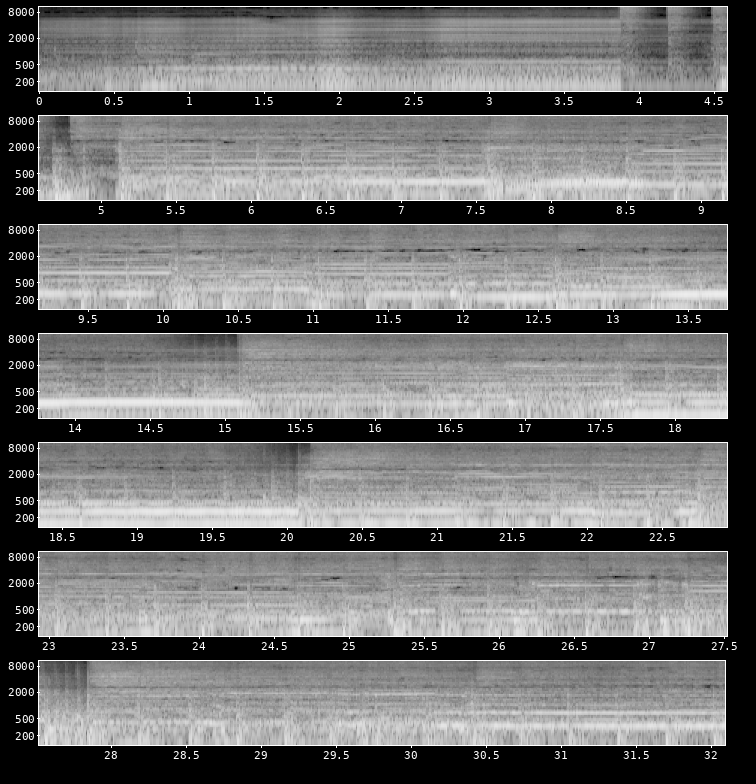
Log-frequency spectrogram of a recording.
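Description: Live rock band with electric guitar, electric bass and drum kit. A held guitar chord rings alone for about four seconds; a few sharp hits follow, and then the whole band comes in at full volume with a steady beat.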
